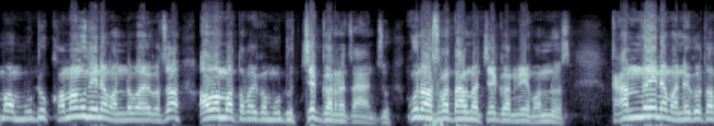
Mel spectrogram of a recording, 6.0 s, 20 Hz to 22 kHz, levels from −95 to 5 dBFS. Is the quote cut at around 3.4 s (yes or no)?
no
